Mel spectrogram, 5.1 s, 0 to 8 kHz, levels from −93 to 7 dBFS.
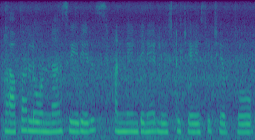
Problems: constant background noise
